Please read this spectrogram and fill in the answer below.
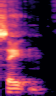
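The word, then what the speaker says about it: Seyton: y t o n but it's pronounced Satan it's here that we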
